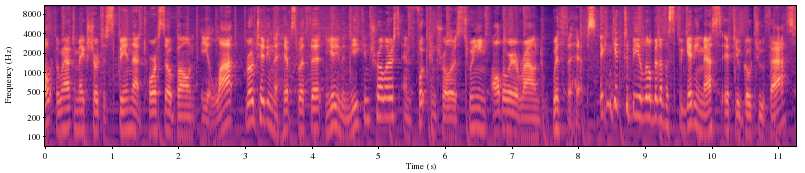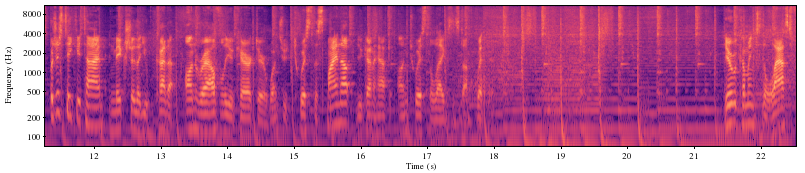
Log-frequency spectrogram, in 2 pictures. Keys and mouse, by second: 0.9 click, 1.1 shift+click, 2.2-4.0 typing, 5.1 middle click, 5.7 click, 6.7-8.3 typing, 10.4 middle click, 12.4-14.3 typing, 15.8-16.9 typing, 16.1 Escape, 16.1 click, 16.4 click, 21.5 g, 22.0 g, 22.3 click.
